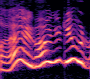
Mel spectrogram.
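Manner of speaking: very high, tiny little gnome voice. Showing the voice given to a little gnome helper, a Butters-style gnome voice. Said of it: "you've got a little gnome".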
